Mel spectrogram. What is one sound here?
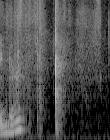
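A snap fastener on a binder clicks shut.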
